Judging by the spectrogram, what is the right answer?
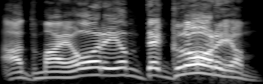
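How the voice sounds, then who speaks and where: A man's voice: sits high, animated, takes it slowly, sharp tone, dry recording, clean studio sound, full character voice. A man playing an eloquent, bookish video game wizard, wry, proud and courteous, with an articulate, theatrical and refined delivery. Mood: forceful. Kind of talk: video game character acting.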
